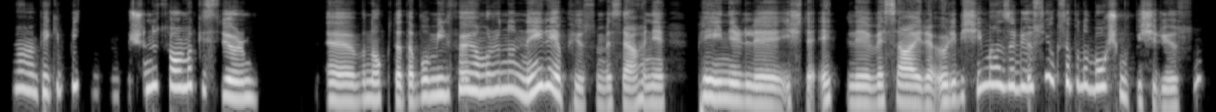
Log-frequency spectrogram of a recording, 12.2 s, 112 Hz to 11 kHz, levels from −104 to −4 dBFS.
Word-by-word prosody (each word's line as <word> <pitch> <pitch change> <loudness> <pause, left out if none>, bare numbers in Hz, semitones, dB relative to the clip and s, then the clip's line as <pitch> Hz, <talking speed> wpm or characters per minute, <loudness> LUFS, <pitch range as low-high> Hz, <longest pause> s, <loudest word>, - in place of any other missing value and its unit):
Ha, 290 -3 -2
peki 255 +3 -3
bir 325 - 0
ı 240 - -27 0.2
ı - - -20
şunu 300 +4 0
sormak 320 0 +3
istiyorum, 205 -6 +1 0.7
eee, 175 -2 +3
bu 190 - -4
noktada. 180 -2 0
Bu 215 - +1
milföy 230 +6 +1
hamurunu 270 -1 +1
neyle 320 +10 +5
yapıyorsun 160 - -1
mesela, 155 -1 -1
hani, 160 0 -1 0.3
peynirli, 180 -6 +3
işte, 165 - -5
etli 165 -2 -1
vs. 175 - -5 0.4
öyle 180 +3 0
bir 215 - -5
şey 290 +7 -2
mi 350 +1 +1
hazırlıyorsun 325 +5 0
yoksa 395 -4 -1
bunu 335 -3 -3
boş 320 -4 +2
mu 220 - -3
pişiriyorsun? 160 - -5
215 Hz, 160 wpm, -24 LUFS, -, 0.7 s, neyle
